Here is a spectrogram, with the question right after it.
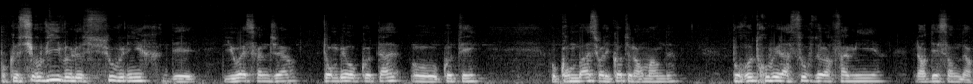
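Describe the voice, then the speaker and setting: At a moderate pace, the speaker talks with fairly even intonation in a southern French accent. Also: man. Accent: regional southern French. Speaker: town mayor. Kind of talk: commemorative speech. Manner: formal.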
